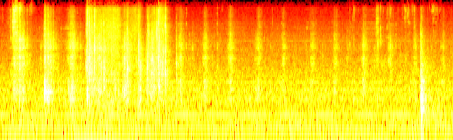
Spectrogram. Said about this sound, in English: It's a corn kind of rolled up tortilla thing. It is so crunchy.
